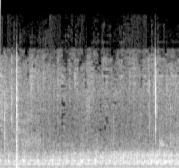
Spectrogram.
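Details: Piper Cherokee Six engine started after mixture full, priming and turning prop three times with magnetos off for oil circulation: deep, even rumble with steady firing pulses, no stumbles; clean catch into healthy idle.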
